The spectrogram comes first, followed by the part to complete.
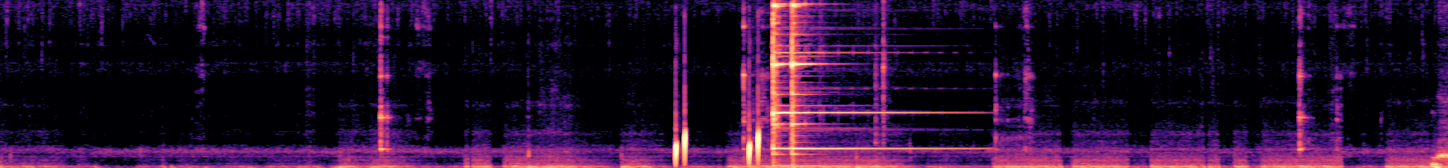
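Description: A metal spoon knocks a few times on the rim of a stainless steel pot as semolina dumplings are dropped into the soup. The last and loudest strike, about ten seconds in, leaves a bell-like ring that fades over a couple of seconds. A faint low hum runs underneath.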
